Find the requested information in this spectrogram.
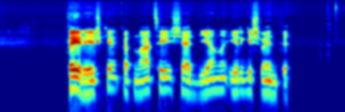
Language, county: Lithuanian, Klaipėda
